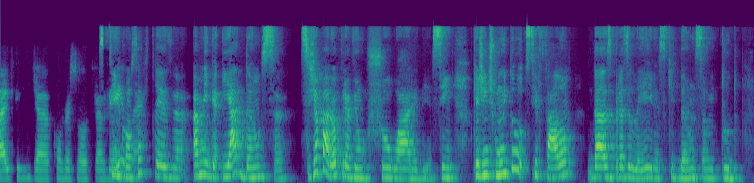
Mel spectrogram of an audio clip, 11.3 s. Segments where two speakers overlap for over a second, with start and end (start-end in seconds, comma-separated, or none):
none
